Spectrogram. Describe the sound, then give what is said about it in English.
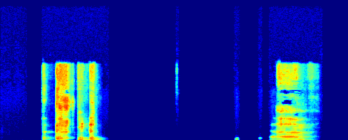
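A person recovering from COVID gives a few sharp coughs in quick succession, then a pause with small mouth noises, followed by a rough, drawn-out throat clearing. “This is the first time I've coughed.”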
